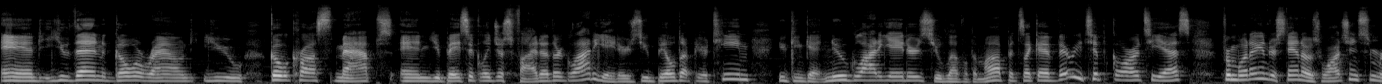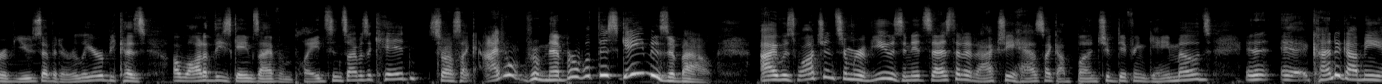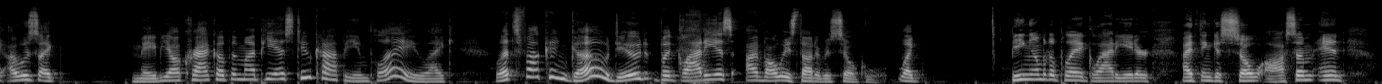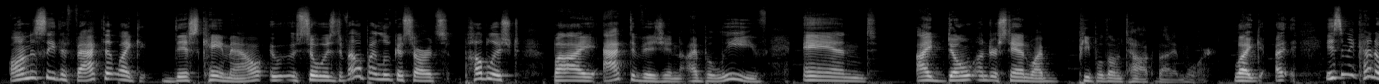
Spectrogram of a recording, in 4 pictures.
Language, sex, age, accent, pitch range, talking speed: English, male, 20-39, American, 155-215 Hz, 185 wpm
